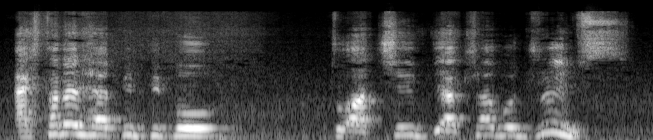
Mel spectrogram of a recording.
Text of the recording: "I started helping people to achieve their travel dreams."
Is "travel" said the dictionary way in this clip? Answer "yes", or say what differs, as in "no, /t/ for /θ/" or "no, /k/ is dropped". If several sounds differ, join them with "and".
no, /b/ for /v/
